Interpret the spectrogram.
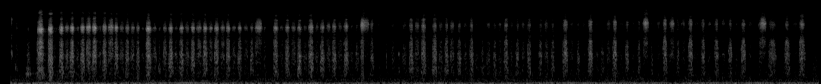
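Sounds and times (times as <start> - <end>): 
hedgehog sniffing: 0.2 - 8.2.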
